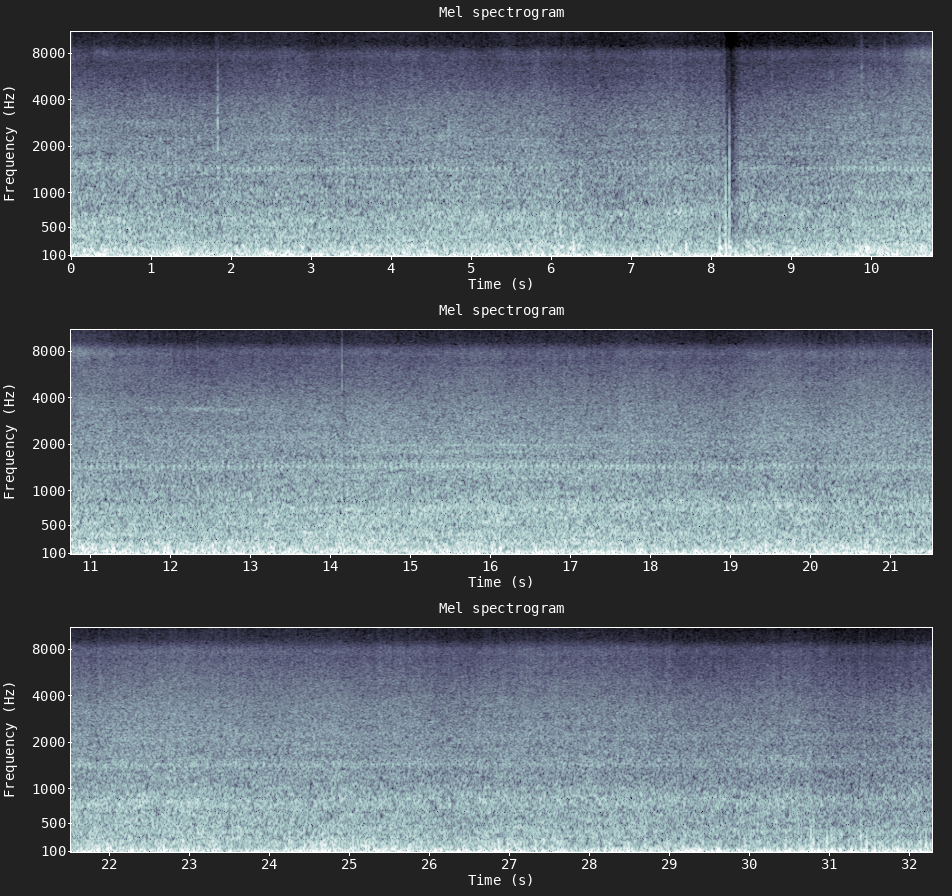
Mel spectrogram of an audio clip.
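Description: Steady running noise of a vehicle driving along a wet sand beach: engine and tyre rumble mixed with wind.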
